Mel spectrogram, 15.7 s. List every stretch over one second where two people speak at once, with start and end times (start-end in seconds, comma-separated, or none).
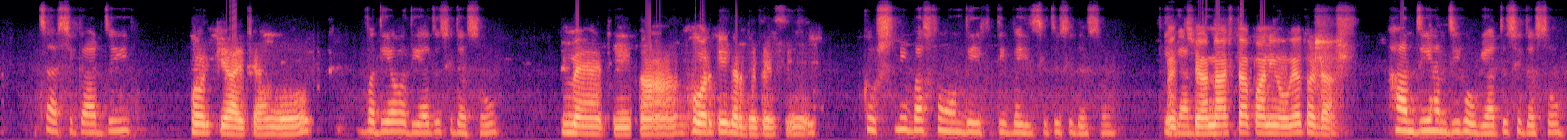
none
